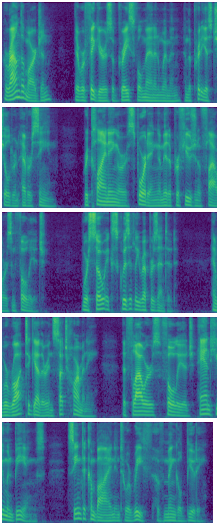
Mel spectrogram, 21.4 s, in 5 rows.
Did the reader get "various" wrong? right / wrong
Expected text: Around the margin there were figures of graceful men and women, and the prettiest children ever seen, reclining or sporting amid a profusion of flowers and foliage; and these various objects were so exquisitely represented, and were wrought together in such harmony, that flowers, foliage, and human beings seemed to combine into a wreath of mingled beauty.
wrong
